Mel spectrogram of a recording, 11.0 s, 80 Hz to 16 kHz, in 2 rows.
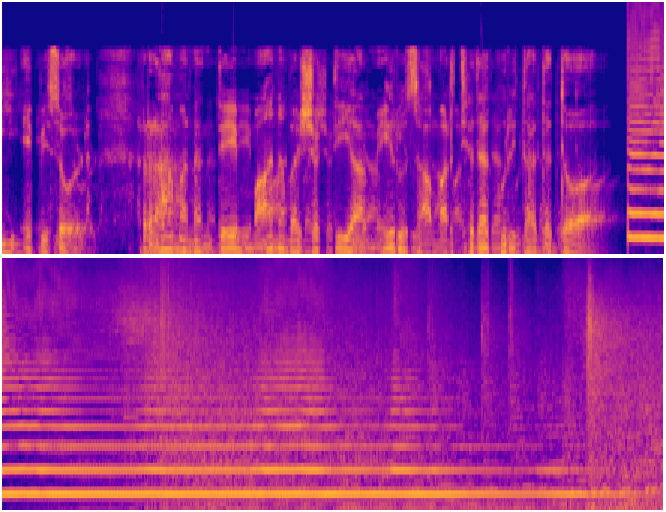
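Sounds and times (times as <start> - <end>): long steady horn-like note: 5.2 - 11.0.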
